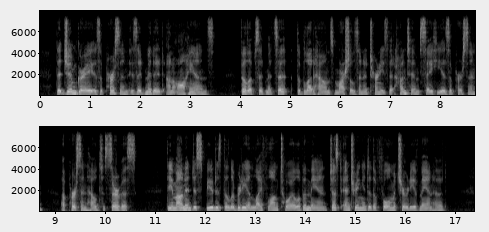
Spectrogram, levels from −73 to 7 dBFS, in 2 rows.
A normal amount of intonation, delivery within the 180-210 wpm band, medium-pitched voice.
Yes: average, 4.2 semitones; average, 190 wpm; medium, 150 Hz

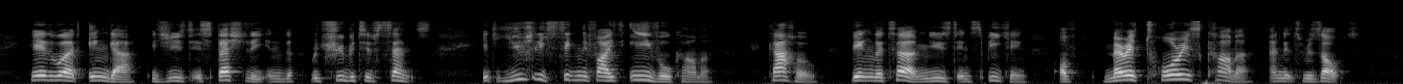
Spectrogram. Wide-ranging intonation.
Yes: wide, 6.4 semitones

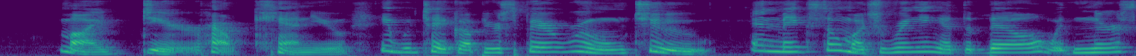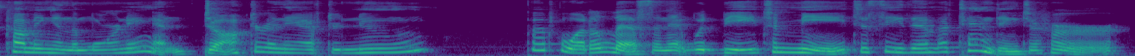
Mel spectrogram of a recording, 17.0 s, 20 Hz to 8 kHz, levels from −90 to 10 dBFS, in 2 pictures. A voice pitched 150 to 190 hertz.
No: high, 220 Hz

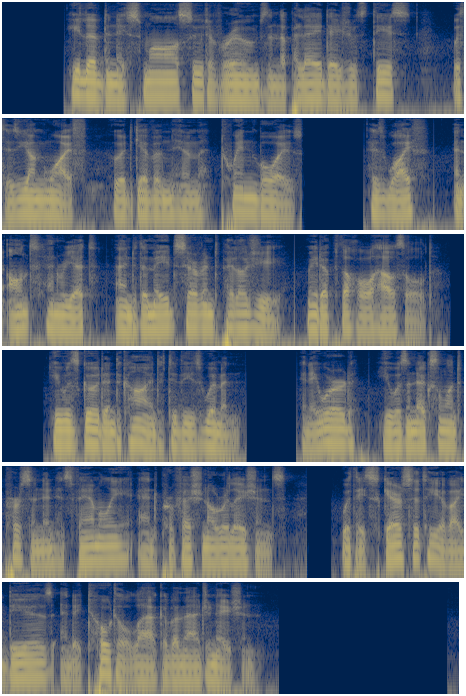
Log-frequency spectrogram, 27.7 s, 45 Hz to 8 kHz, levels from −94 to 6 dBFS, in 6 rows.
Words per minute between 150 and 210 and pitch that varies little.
Yes: average, 155 wpm; narrow, 2.3 semitones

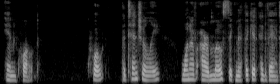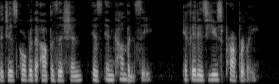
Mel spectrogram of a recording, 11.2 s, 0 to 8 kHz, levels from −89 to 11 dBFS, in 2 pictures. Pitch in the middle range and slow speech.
Yes: medium, 165 Hz; slow, 105 wpm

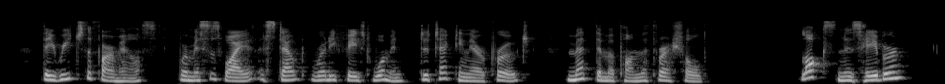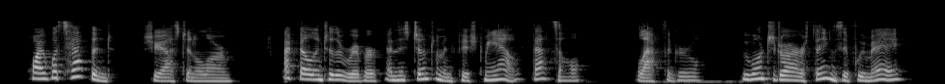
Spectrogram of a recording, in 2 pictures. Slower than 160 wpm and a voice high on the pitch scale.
No: average, 175 wpm; high, 195 Hz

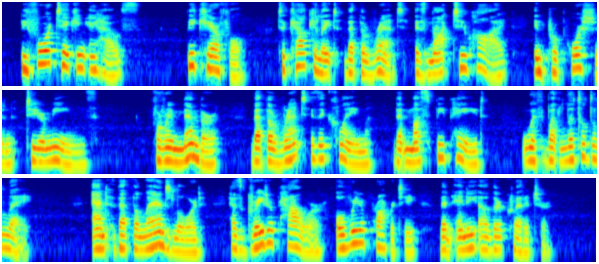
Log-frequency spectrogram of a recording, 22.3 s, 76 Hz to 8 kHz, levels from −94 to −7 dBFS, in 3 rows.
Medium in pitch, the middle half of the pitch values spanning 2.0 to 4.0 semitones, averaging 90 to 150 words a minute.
No: medium, 165 Hz; average, 4.8 semitones; slow, 135 wpm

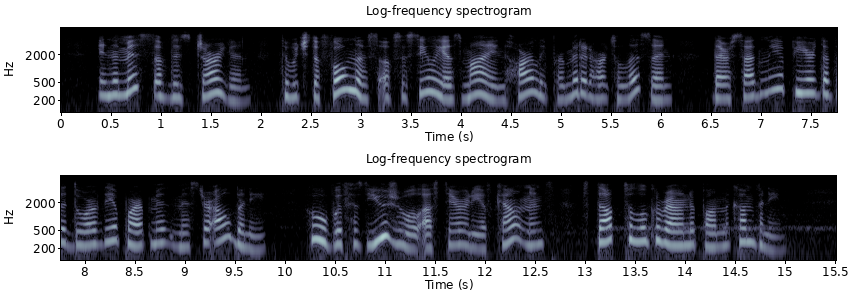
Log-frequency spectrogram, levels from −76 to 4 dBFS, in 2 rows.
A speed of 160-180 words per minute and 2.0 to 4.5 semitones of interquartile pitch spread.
Yes: average, 170 wpm; average, 4.2 semitones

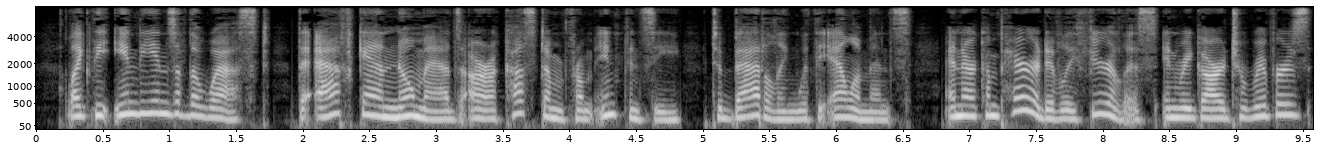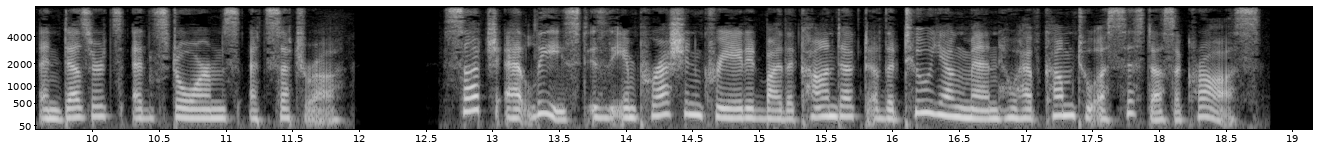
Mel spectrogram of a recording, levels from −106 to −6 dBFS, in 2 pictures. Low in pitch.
No: high, 190 Hz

